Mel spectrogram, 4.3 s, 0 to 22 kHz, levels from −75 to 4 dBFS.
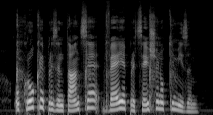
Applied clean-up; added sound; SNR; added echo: none; Cough; 20 dB; none.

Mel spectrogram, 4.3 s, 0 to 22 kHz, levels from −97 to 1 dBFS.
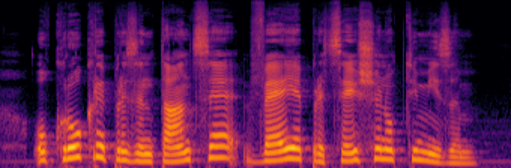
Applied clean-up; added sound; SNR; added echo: none; none; none; none.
